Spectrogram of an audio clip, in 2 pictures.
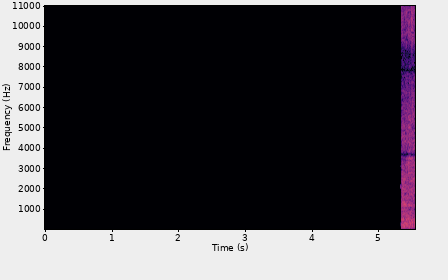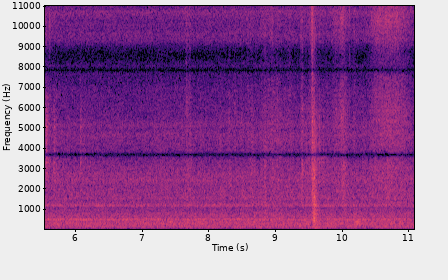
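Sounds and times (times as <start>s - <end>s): faint steady hum: 5.4s - 11.0s
room hiss: 5.4s - 11.0s.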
